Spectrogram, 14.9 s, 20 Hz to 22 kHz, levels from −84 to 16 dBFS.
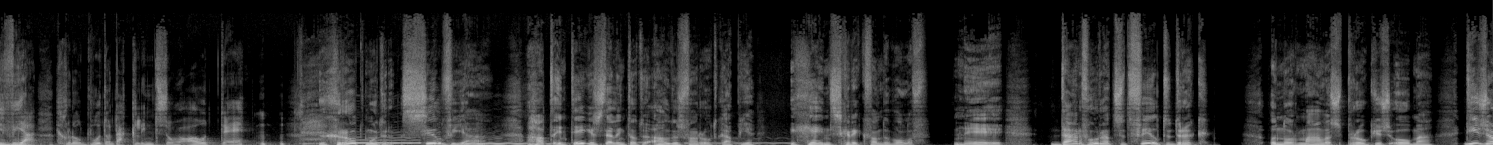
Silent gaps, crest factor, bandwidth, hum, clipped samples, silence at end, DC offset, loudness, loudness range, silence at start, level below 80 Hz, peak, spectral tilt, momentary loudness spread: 12.21-12.29 s; 18 dB; over 20 kHz; none; under 0.1%; 0 s; under 0.1%; -21 LUFS; 4 LU; 0 s; -50 dBFS; -4 dBFS; -4.5 dB/octave; 13 LU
